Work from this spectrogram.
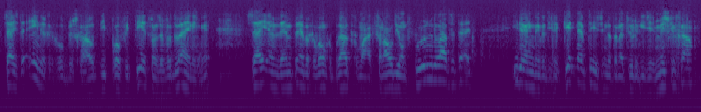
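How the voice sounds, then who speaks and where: Radio drama inspector: gruff, wry and stubborn, deep-set pitch, hard bright edge. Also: male voice, a little hiss or hum, rough recording. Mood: dogged. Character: gruff, dogged, sardonic male police inspector.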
